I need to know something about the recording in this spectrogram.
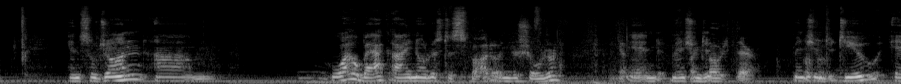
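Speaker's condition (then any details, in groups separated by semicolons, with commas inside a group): No condition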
